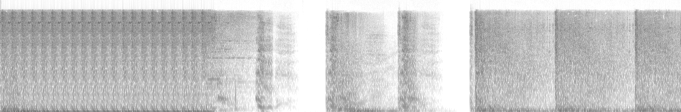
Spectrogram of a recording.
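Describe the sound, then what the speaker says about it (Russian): Rockets launch and blow up in WarCup, a game on an arctic map: a long dense roaring blast fades out, then sharp explosive bursts cut in and out with brief silences between them. "Очень классные ракеты полетели."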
